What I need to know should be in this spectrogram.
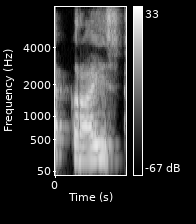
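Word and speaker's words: Christ: पड़ेगा ठीक है ना तो ये आ गया क्राइस्ट क्या आ गया सी एच आर आई एसटी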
